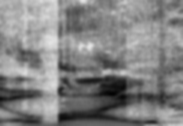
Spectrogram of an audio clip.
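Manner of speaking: put-on woman's voice. Imagining what the Iron Lady would say: Margaret Thatcher voice. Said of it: "the Iron Lady would say".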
